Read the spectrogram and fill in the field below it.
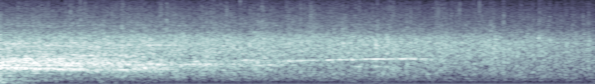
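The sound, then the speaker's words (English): A church crowd applauds steadily in praise of Jesus Christ, a dense wash of many hands clapping at once that holds strong and then eases slightly over several seconds, with no talking on top. “Everybody, clap your hands and praise Jesus Christ, the worthy one.”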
